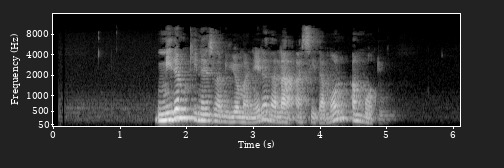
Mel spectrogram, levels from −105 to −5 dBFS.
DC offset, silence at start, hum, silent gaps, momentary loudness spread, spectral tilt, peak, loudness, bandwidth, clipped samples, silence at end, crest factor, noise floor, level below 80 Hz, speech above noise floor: under 0.1%; 1.55 s; none; none; 15 LU; -6 dB/octave; -8 dBFS; -25 LUFS; 10.5 kHz; under 0.1%; 1.15 s; 20 dB; -79 dBFS; -82 dBFS; 54 dB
